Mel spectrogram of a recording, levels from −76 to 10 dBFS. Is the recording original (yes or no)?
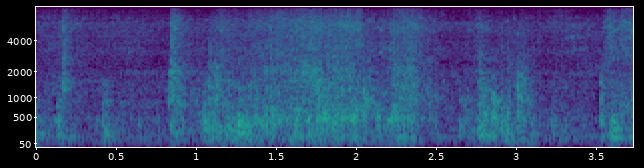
no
